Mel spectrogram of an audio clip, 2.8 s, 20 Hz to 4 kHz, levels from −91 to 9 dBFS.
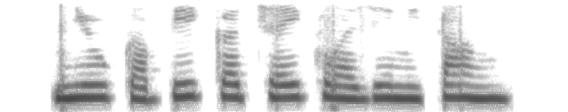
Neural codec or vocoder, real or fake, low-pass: codec, 16 kHz in and 24 kHz out, 1 kbps, XY-Tokenizer; fake; 3.6 kHz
